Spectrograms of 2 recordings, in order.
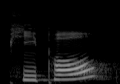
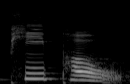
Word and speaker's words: people: People, see my lips are not really rounded, people, and people, the lips round.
